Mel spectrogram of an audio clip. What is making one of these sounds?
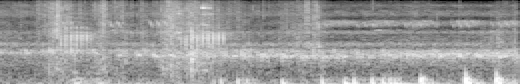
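A plastic bag rustles as a man rummages through it.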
